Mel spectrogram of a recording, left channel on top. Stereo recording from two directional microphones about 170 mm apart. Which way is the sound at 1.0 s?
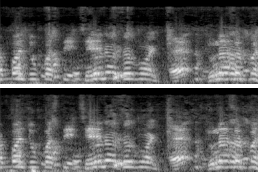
45° right (ahead or behind).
